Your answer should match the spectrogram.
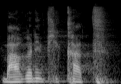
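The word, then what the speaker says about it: Magnificat: 제가 지금 이렇게 발음하니까 여러분 왜 잘난 체 하느냐 그런지 모르겠는데, 우리 같이 해요. 그러면은 마그니피카트.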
